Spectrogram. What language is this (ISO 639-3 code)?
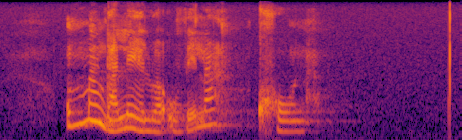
nbl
